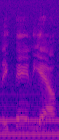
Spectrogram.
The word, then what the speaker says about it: Nathanael: Y'all noticed I'm saying his name the way it was in the Hebrew. It was Nathanael, and I think that's the modern day Nathaniel. You know, we just took some of the syllables out in there.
